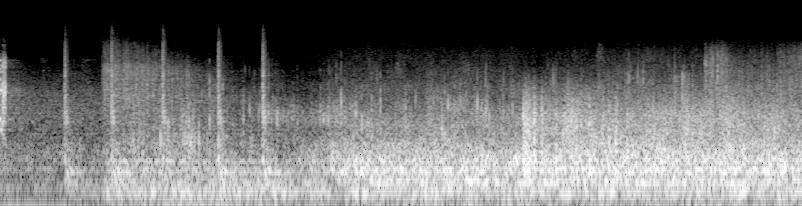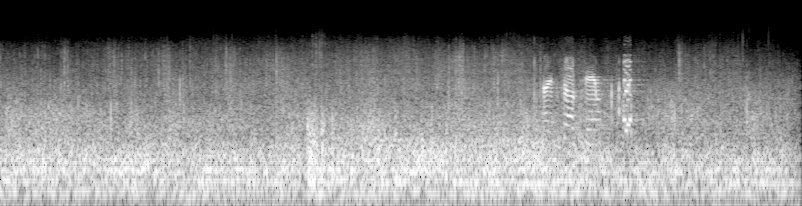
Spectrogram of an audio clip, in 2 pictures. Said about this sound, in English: took a year probably to put the building up matter of seconds, it came down.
